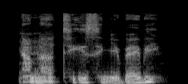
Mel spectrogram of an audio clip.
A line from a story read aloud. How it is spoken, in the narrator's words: he says in a throaty voice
